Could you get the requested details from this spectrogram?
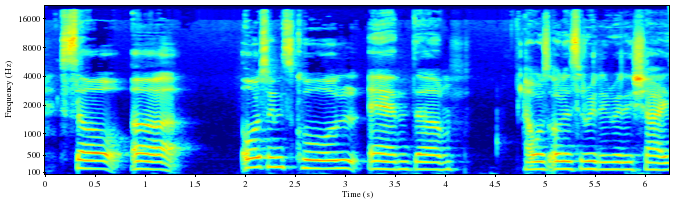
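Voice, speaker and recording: A woman's dark, mellow, medium-pitched voice with a non-native accent, very slow, against a quiet background. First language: Romanian. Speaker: fashion designer and vlogger. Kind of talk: casual vlog monologue. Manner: hesitant, many fillers.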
